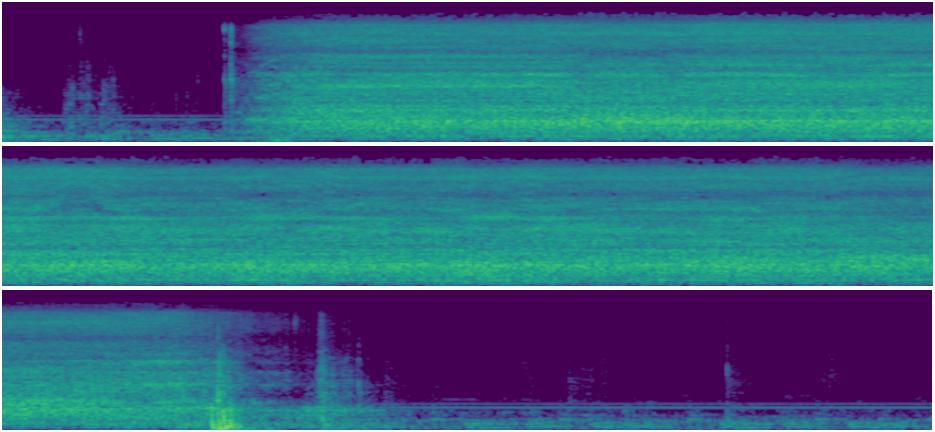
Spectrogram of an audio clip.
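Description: Handheld hair dryer switched on about two seconds in and blowing steadily for roughly fourteen seconds, then cut off with a thump.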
